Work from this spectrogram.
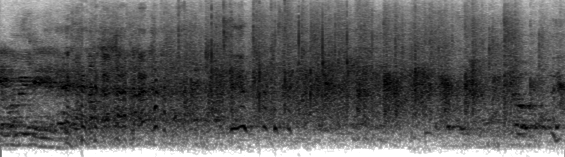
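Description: Sustained applause from an audience at a Hindi comedy poetry event (kavi sammelan) at IIT fills the whole stretch, loud and steady, with scattered laughter mixed in.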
